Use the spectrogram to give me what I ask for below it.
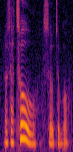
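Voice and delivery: "all" leaned on before "suitable"; stress on ALL. Shown as a demonstration. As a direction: make "all" the long, prominent word. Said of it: "المقطع all". (التشديد على "all")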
